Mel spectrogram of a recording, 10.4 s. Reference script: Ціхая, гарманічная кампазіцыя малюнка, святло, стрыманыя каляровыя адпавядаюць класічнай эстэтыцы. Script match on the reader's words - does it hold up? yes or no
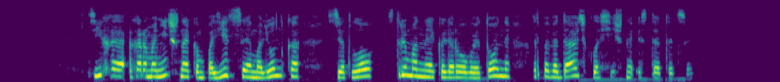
no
